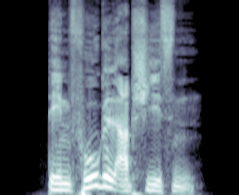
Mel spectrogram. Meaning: to take the cake
- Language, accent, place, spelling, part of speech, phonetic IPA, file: German, Germany, Berlin, den Vogel abschießen, verb, [deːn ˈfoːɡl̩ ˈapˌʃiːsn̩], De-den Vogel abschießen.ogg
